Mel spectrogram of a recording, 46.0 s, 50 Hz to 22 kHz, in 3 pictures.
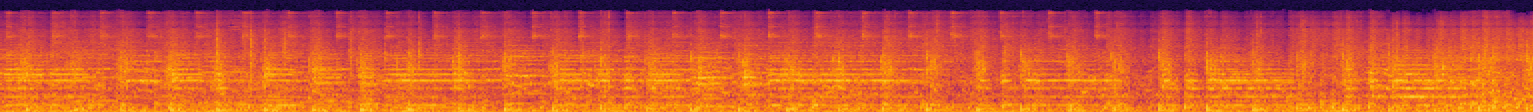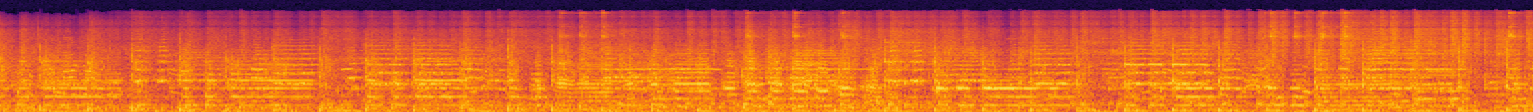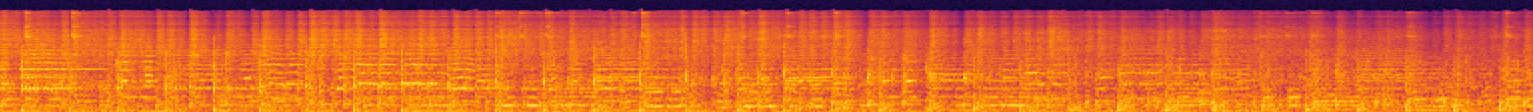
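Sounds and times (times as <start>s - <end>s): brass band playing: 0.0s - 45.9s.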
